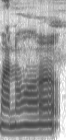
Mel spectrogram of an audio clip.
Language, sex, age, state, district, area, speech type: Assamese, female, 60+, Assam, Dhemaji, rural, spontaneous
